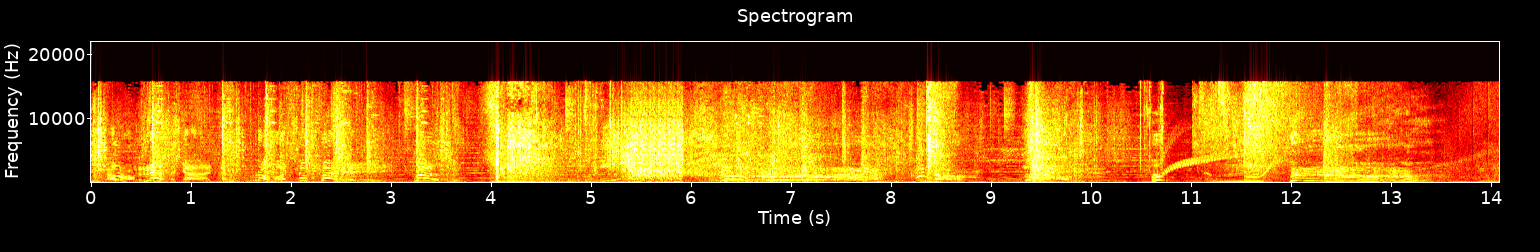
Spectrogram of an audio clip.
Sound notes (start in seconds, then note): 5.0 guard robots groaning; 8.1 grunts fiercely; 11.9 growls threateningly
